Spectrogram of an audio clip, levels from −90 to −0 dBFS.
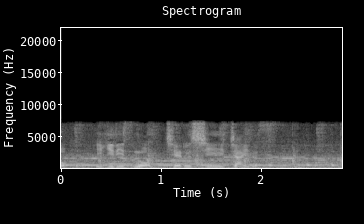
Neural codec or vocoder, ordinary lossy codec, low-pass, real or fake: none; none; 7.2 kHz; real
